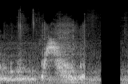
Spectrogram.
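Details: Handheld Doppler example from a vascular examination lecture on acute arterial occlusion and limb ischemia: a short, noisy whooshing arterial pulse signal.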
